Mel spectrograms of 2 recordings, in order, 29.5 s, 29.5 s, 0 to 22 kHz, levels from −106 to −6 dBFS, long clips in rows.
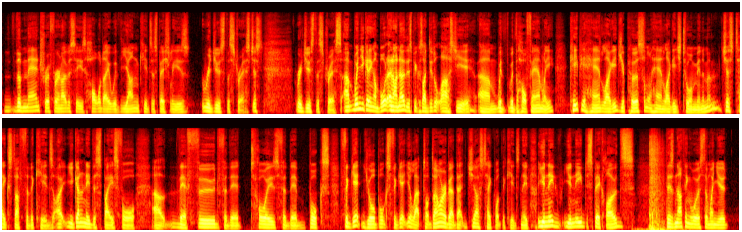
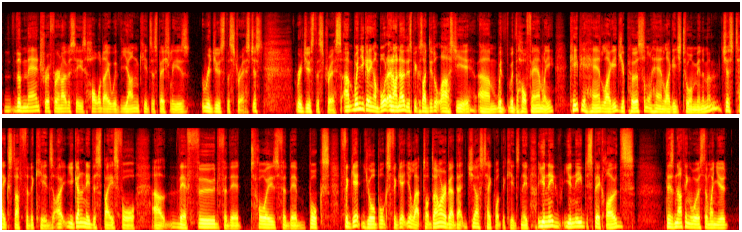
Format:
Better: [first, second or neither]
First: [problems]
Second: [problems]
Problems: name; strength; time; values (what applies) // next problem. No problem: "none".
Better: second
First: door banging; noticeable; at 28 s; peak 5 dB below the speech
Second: none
